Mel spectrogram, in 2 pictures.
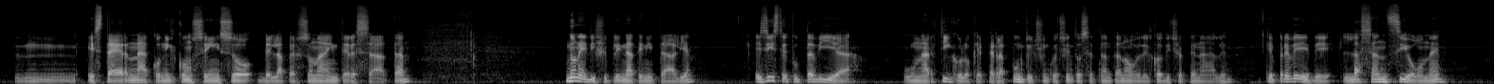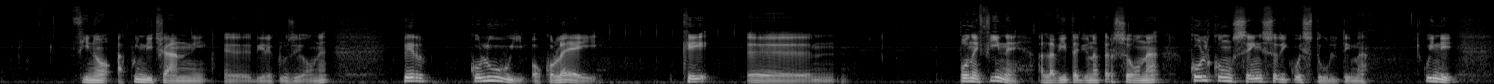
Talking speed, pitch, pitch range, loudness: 110 wpm, 95 Hz, 85-115 Hz, -29 LUFS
